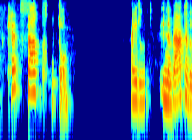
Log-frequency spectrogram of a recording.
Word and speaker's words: Quetzalcoatl: And it's pronounced, let me look at the pronunciation, Quetzalcoatl. Quetzalcoatl.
